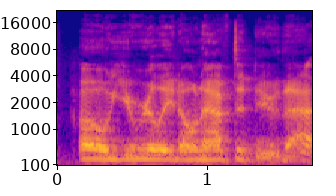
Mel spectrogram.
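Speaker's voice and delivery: rough-edged, creaky put-on character voice. Acting out a line from Popular as Sean: Sean Strickland impression. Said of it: "That's my best Sean Strickland impression".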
